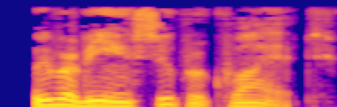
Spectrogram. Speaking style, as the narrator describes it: Graham said

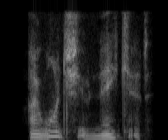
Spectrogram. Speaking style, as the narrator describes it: he rasped between kisses

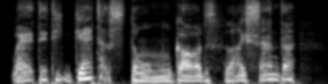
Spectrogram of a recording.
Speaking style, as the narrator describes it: Ajax asks quietly

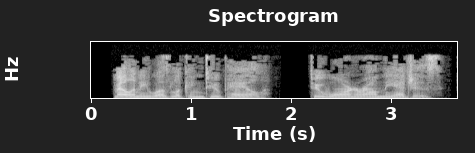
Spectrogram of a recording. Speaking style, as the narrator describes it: Jamie said flatly

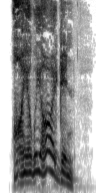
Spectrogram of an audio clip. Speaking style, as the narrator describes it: the bull whispered

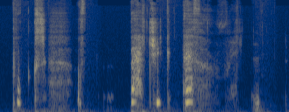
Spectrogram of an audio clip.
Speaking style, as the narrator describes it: he whispered

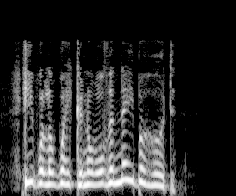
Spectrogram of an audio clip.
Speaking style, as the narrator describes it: Bonancieux cried out for a long time

